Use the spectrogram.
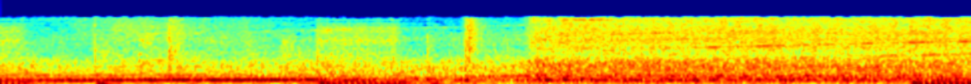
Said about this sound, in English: We're just waiting for it to fire. It's just spinning on the air right now. The starter has the prop spinning, but the engine still hasn't fired.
